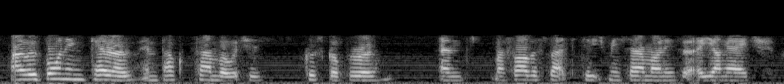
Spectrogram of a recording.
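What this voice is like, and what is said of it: British or Irish accented English. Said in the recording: “she learned English in Great Britain, so you will hear a British or Irish accent”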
